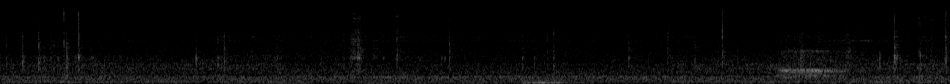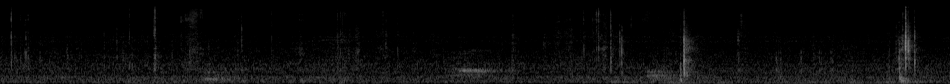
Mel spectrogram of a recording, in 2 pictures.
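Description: Faint rustling and small clicks of leather pieces being handled and pinched together by hand along a glued edge, with a few sharper taps, the loudest a short knock near the end.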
